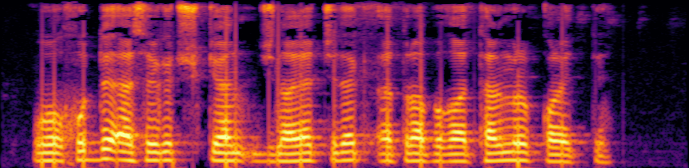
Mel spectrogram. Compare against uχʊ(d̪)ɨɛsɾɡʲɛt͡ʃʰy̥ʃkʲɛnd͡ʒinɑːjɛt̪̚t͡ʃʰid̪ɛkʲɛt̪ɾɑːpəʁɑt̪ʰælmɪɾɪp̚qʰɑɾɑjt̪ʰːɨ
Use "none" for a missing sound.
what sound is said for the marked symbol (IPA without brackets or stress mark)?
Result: d̪ː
